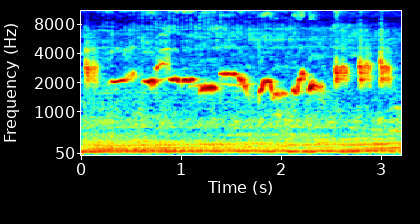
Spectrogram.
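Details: Captive White-rumped shama of the Medan R9 line, singing in bowing display style, used as a lure to train young birds: clear whistled phrases, slurred up and down, running continuously, ending in three short buzzy bursts; faint low hum underneath.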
